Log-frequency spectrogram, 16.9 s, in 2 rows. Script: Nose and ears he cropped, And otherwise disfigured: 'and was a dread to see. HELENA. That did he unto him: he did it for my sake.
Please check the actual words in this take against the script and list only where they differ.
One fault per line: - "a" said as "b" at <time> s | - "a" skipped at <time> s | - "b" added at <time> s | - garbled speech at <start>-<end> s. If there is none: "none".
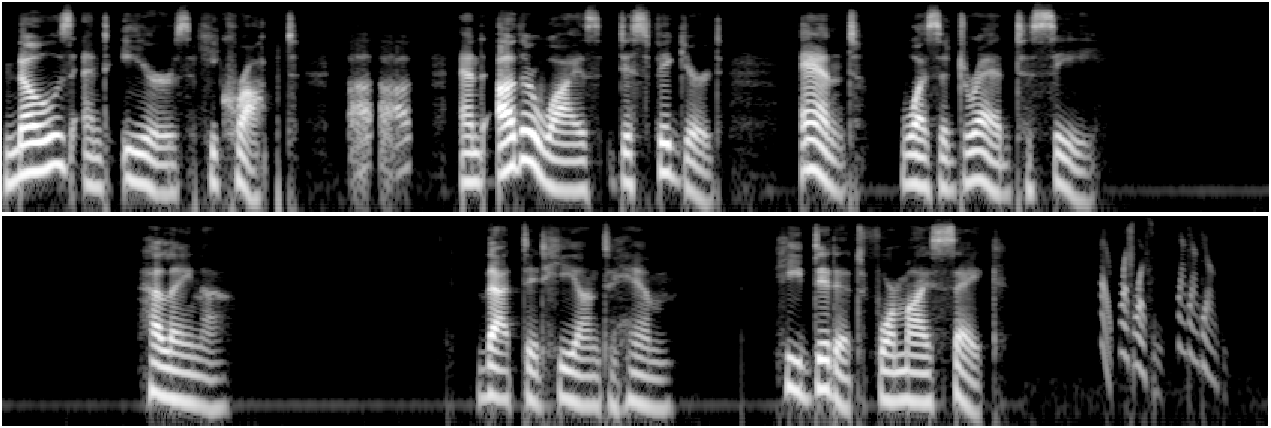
none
